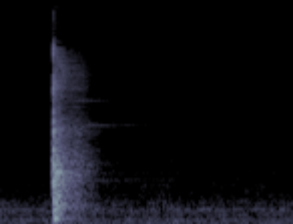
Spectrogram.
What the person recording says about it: sounds like hitting a heat sink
